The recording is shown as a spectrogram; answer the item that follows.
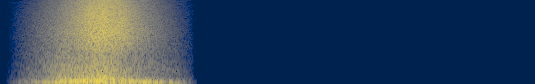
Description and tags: Woosh - Long Cinematic
air, luft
